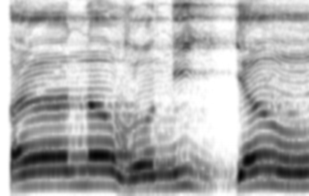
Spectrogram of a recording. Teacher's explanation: ghani masuk ke huruf ya yang bertasdid, hanya masuk tanpa ditekan lama-lama, tanpa mendengung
